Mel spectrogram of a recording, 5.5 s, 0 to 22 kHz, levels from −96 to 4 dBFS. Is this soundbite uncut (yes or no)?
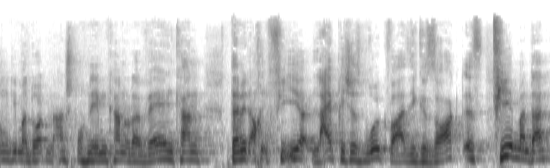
no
